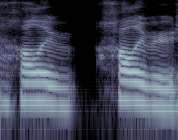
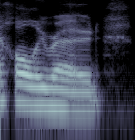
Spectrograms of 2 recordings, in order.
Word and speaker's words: Holyrood: I want to say Holy Road because that's what it means. So Holyrood is an old pronunciation of Holy Road.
